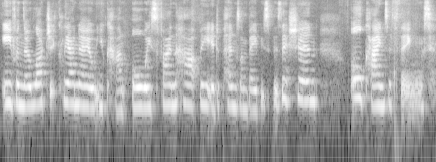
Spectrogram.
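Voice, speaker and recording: A woman's voice: high voice, fairly bright tone. A young woman vlogging to camera in a candid, rambling, chatty way. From United Kingdom. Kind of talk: casual chat to camera.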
